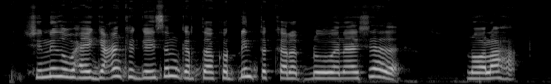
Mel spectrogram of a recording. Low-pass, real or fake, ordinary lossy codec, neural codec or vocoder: none; real; none; none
